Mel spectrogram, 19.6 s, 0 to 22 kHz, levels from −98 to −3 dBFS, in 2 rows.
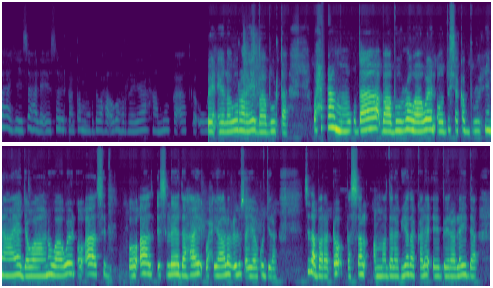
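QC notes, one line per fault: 0.00–4.13 s, audio dropout to a faint residue: the signal path, likely broken, leaves only faint sound about 35 dB down until speech returns abruptly at "ee lagu rarey baabuurta".
6.39–6.54 s, call audio freeze: delayed packets drained the jitter buffer, so about 125 ms of stretched buzz is inserted, ending with 20 ms of silence; nothing is lost, likely.
11.01–12.87 s, jitter buffer speed-up: the receiver trimmed short pitch-period pieces, about 150 ms in total, so speech runs at 107% speed, hurried at unchanged pitch.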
